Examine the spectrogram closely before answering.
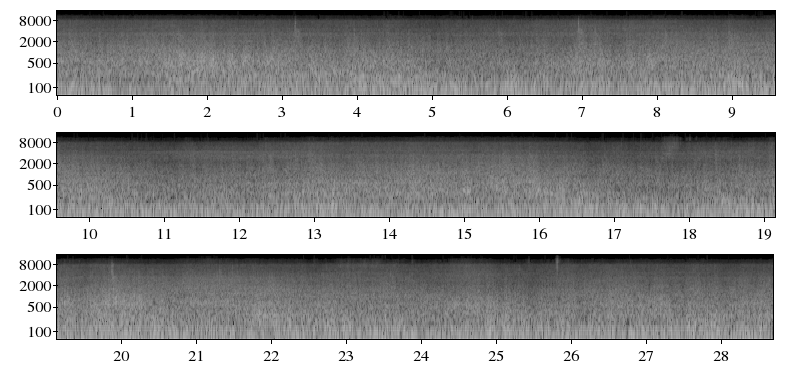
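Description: Strong wind roars and buffets against the microphone throughout, as if in flight high in the open air.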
